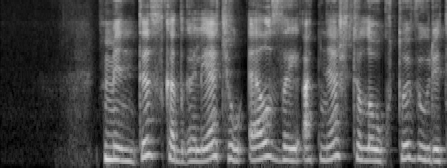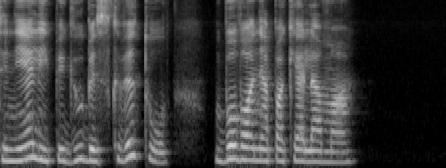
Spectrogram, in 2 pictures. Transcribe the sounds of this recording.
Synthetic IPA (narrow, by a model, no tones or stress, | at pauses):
mʲɪnʲt̪ʲɪskɐt̪ɡɐlʲeɛt͡ʃʲɛʊʔɛlˠzɐɪʔɐt̪ʲnʲɛʃʲt̪ʲɪlˠɒʊkt̪ʊʋʲuːɾʲɪt̪ʲɪnʲeːlʲiːpʲɪɡʲuːbʲɪsʲkʲʋʲɪt̪uː | bʊʋoːnʲɛpɐkʲɛlʲɛmɐ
